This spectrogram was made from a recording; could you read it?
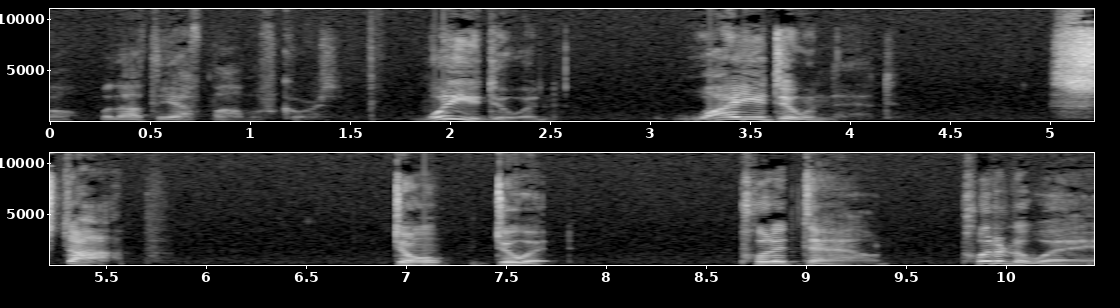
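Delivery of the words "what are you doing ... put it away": play-acted, loud, pitched-up scolding voice. Imitating what the kind of dad he often is says to the children: imitating own scolding of children. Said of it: "The kind of dad I often am will say".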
